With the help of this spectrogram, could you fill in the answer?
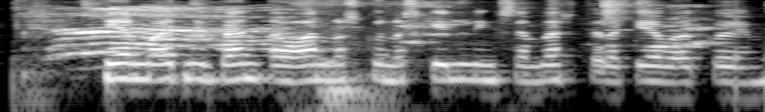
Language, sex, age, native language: Icelandic, female, 30-39, Icelandic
